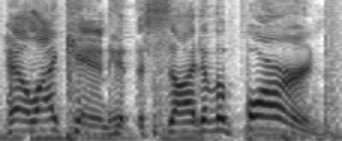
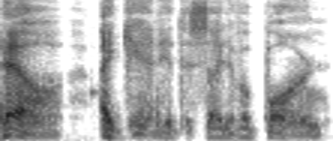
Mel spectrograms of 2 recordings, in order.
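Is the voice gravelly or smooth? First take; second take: smooth; gravelly. First: The voice is smooth, not gravelly. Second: The voice is rough and gravelly. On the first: The speaker calls it wrong. "He didn't sound anything like that" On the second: The speaker calls it right. "He was much more gravelly"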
